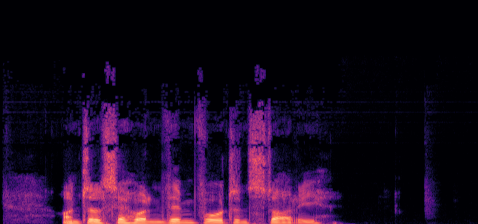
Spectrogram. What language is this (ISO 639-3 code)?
cym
